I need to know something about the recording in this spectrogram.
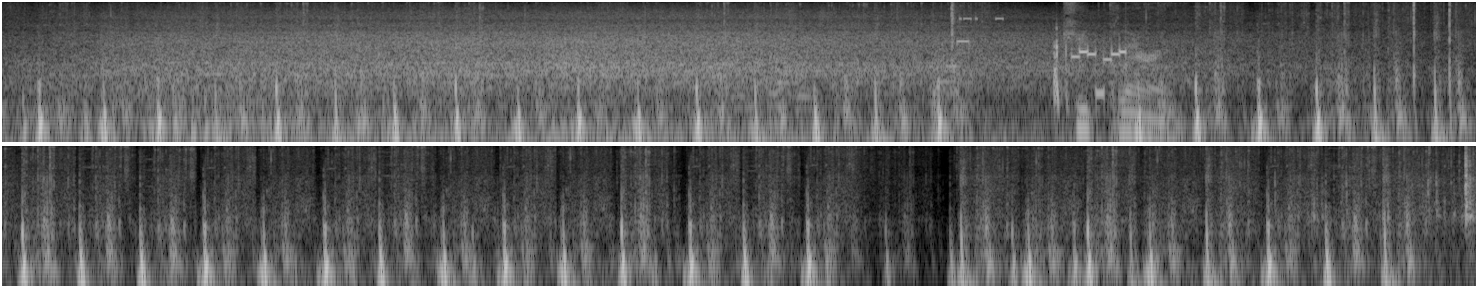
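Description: Footsteps thud quickly and steadily on pavement.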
